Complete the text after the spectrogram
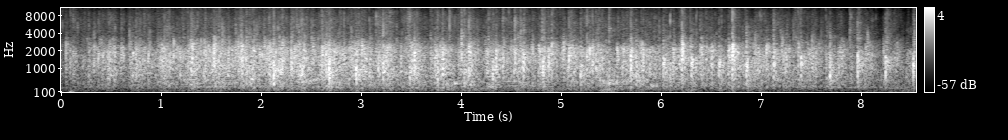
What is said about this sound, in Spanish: A ver si me regalan un aplauso.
